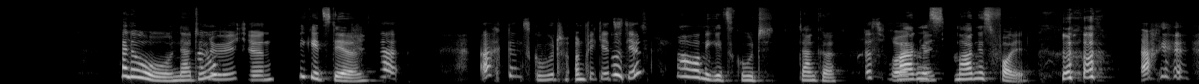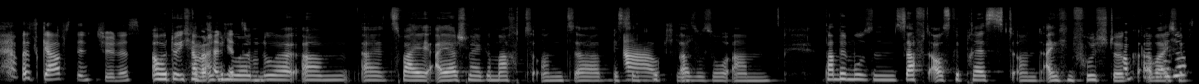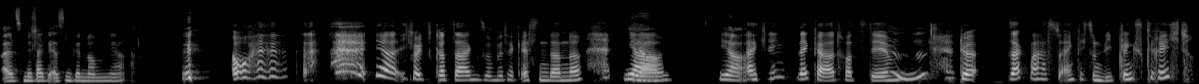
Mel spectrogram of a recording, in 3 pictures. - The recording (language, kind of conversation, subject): German, unstructured, Was bedeutet Essen für dich persönlich?
- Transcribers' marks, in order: distorted speech; chuckle; static; chuckle; unintelligible speech; other background noise; giggle; chuckle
